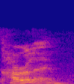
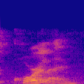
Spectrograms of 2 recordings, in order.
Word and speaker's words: Coraline: yes all right so he says Caroline so it's Coraline yes Coraline I knew I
